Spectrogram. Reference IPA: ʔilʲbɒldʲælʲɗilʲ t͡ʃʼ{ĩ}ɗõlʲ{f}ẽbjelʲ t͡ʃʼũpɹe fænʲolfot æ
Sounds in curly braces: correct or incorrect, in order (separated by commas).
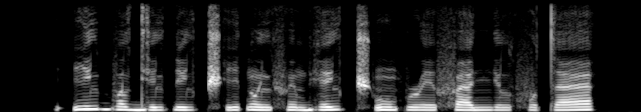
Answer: incorrect, correct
